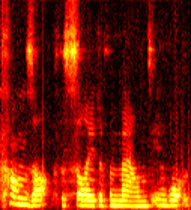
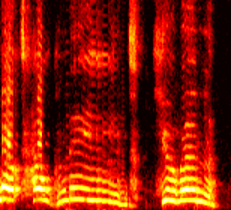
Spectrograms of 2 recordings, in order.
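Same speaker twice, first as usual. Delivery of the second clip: very high, loud yell with need drawn out; 11 semitones higher, 5 dB louder than usual. Narrator voices the big beastie answering a player who yelled to it, yelling up. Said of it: "And it yells up at you".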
